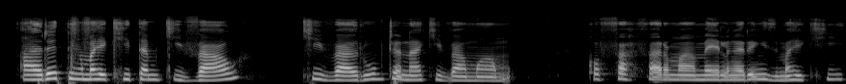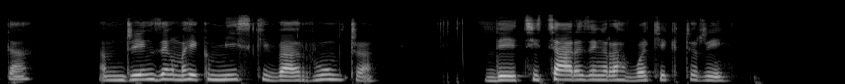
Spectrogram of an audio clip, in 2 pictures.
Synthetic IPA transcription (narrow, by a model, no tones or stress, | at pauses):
aɾet̪eŋəmaɦekhit̪amikʰivaw | kʰivaɾumiʈ͡ʂənakʰivamamṵ | kofafaɾimamelaŋəɾeɲizimaɦekihit̪ə | amiɳɖ͡ʐeɲizeɲimaɦekʲimisi̥kivarumiʈ͡ʂə̰ | d̪et͡sit͡saɾəzeɲiraɦvuakeki̥ʈ͡ʂire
